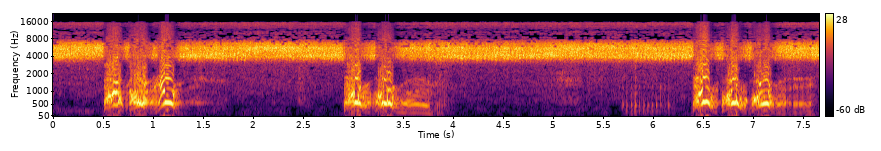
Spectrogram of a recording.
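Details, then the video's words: Loud dog barks, labelled happy, aggressive and angry, come in three quick triplets, with a short whining note after the second, all over a continuous high hiss. "Dog barking happy ,agrassive, loudly,angry"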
